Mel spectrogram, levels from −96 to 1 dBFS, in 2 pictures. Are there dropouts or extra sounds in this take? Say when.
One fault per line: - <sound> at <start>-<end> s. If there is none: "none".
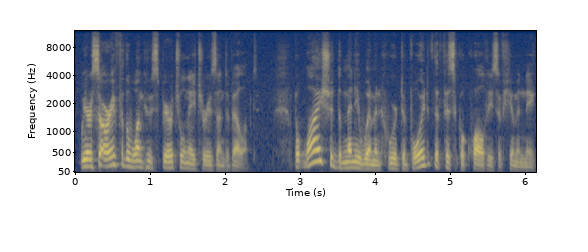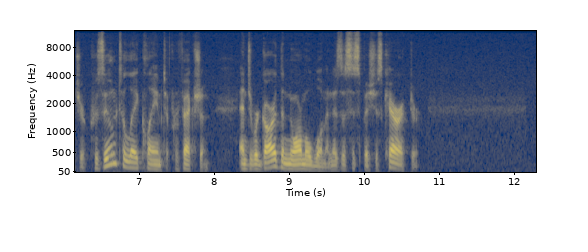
none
